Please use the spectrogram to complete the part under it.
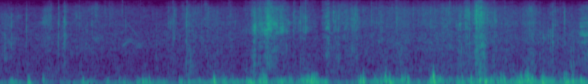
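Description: Dry palm leaves rustle and crackle as a hand grips them.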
